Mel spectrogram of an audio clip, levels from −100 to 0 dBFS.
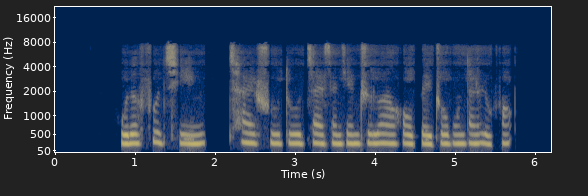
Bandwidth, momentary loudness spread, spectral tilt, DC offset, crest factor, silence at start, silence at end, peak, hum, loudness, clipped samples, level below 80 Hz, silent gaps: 8 kHz; 8 LU; -3.5 dB/octave; under 0.1%; 16 dB; 0.85 s; 0.5 s; -16 dBFS; none; -32 LUFS; under 0.1%; -78 dBFS; 2.05-2.17 s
